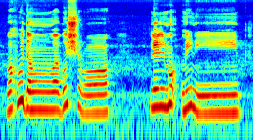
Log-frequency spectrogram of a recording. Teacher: را کے اوپر کھڑی زبر ہے ایک حرکت لمبا پڑھیں گے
